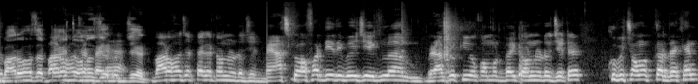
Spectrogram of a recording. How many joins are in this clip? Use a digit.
1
